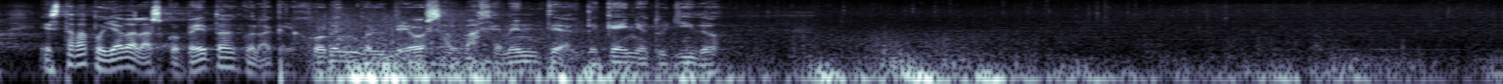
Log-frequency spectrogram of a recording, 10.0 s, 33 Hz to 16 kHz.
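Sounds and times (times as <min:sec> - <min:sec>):
speech: 0:00.3 - 0:05.0
deep thunder rumbling: 0:02.0 - 0:10.0
thunderstorm rain beating on the window of a small room: 0:02.2 - 0:10.0.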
